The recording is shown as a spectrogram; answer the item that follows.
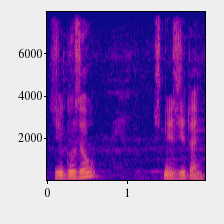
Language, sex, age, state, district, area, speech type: Bodo, male, 45-60, Assam, Chirang, rural, spontaneous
